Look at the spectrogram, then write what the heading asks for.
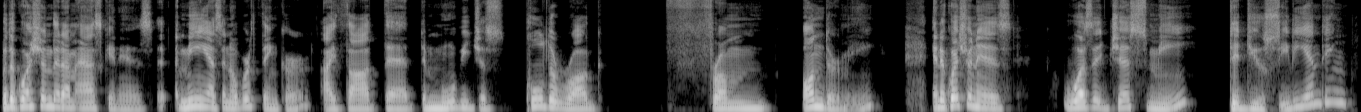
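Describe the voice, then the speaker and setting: A podcast host talking casually about film, with a halting, hesitant way of speaking. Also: medium pitch, animated, a little mellow, dry recording, clean studio sound.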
